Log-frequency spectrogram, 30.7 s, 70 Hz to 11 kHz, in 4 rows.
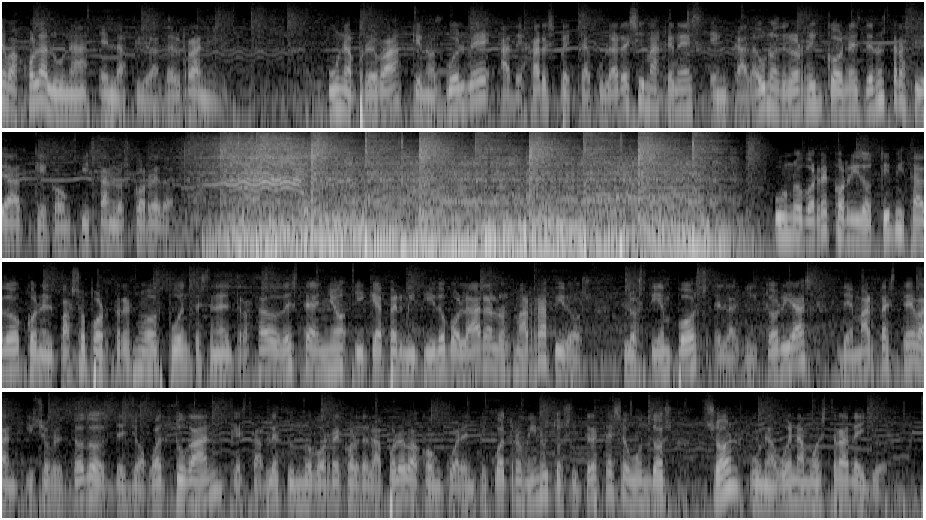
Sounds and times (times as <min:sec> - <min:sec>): Speech: 0:00.0 - 0:01.9, 0:02.7 - 0:09.2, 0:14.1 - 0:30.5
Music: 0:00.0 - 0:30.7.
